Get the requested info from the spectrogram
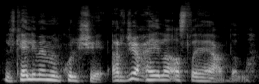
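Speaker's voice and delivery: ordinary talk, nothing marked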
